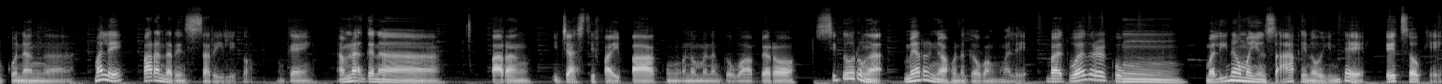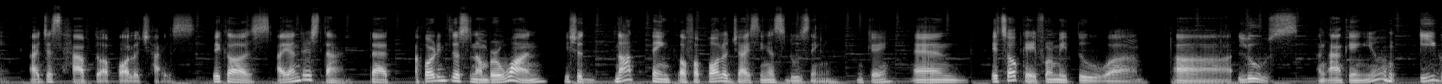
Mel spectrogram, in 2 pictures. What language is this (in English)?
Filipino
